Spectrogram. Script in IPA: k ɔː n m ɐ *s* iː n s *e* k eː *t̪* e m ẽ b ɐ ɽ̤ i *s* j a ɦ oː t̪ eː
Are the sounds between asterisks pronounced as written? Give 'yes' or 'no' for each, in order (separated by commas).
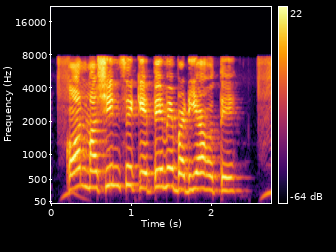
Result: no, yes, yes, no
